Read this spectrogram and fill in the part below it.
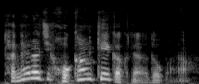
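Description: Man, soft dark tone, animated intonation, musing explanatory co-host, casual discussion. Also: high-pitched, fast, dry recording. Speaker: podcast co-host.

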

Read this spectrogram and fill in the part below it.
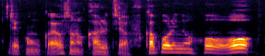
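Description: A man with a mid-pitched, dark and relaxed voice co-hosts a casual podcast. His intonation swings freely, and the sound is close and dry. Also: brisk, breathy edge, dry recording. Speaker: podcast co-host.

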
